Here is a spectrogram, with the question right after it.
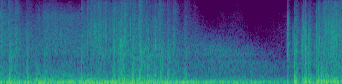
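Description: Battlefield gunfire and artillery in the Civil War strategy video game Grand Tactician, a dense continuous crackle of musketry with rumbling booms, steady and fairly distant, with a sharper burst near the end.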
